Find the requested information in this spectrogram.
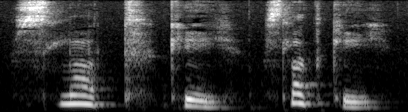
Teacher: you can see d in there but it's pronounced as ta simply because k impacts the previous letter letter d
